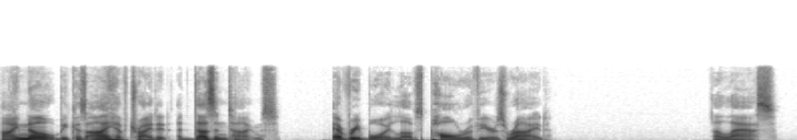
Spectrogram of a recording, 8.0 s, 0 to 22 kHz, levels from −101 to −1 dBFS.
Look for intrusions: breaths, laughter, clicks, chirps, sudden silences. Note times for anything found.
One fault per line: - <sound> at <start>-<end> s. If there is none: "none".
none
